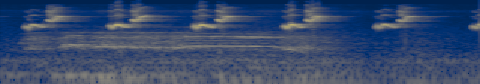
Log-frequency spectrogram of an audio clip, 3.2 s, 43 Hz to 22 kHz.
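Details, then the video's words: Long-tailed shrike singing to prompt a silent cage bird: sharp, ringing, rasping notes repeated about every 0.6 seconds over a faint, steady lower whistled tone. "BURUNG CENDET GACOR| Masteran Wajib Untuk Burung Cendet Malas bunyi"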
